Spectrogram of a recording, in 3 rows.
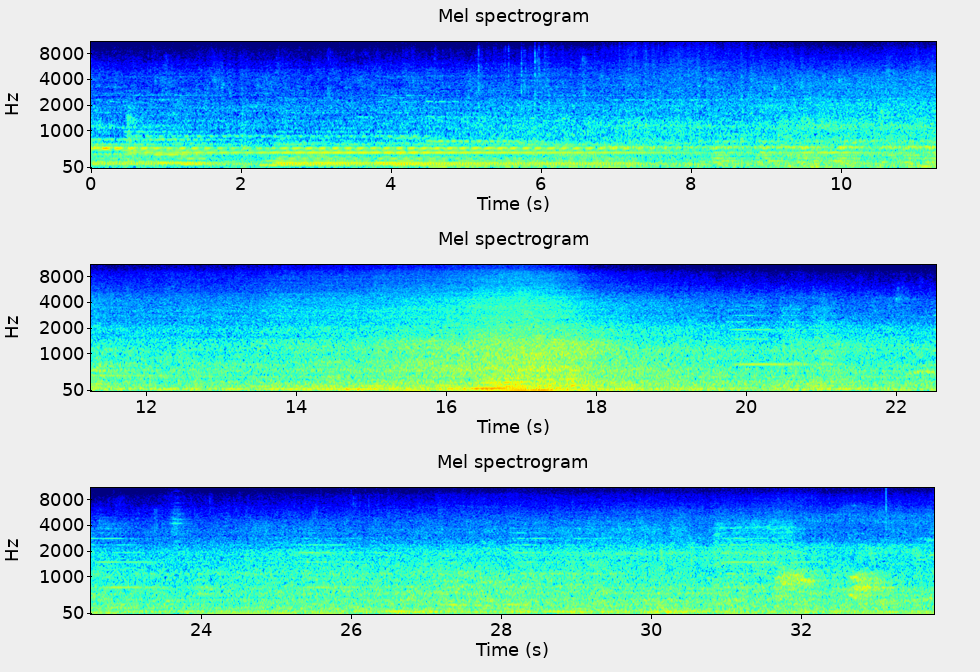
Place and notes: {"title": "Saint-Paul-Trois-Châteaux, France - Neighbour with two chords", "date": "1993-08-10 09:50:00", "description": "Neighbour playing organ, trucks, children, birds.\nSony MS microphone. DAT recorder.", "latitude": "44.35", "longitude": "4.77", "altitude": "95", "timezone": "Europe/Paris"}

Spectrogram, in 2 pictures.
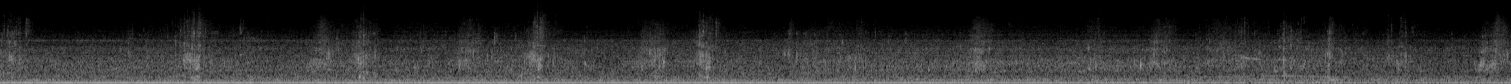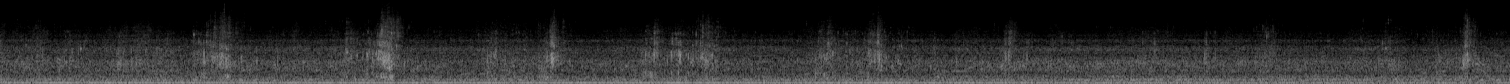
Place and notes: {"title": "berlin, grünau: dahme river - the city, the country & me: river bank", "date": "2015-10-03 18:40:00", "description": "dahme river bank, lapping waves\nthe city, the country & me: october 3, 2015", "latitude": "52.41", "longitude": "13.62", "altitude": "36", "timezone": "Europe/Berlin"}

